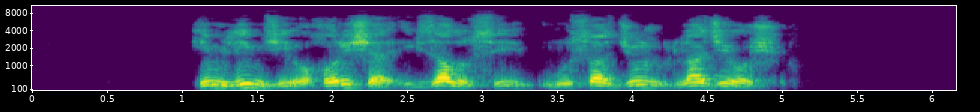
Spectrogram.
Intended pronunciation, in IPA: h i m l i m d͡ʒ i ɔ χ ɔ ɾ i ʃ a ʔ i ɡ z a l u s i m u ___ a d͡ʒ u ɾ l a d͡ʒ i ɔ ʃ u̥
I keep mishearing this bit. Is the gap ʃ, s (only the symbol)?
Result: s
